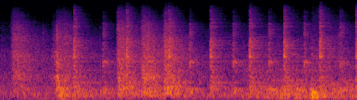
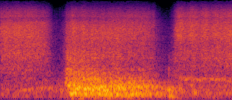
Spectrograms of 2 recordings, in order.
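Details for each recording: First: Ford Courier pickup, lights checked on the column stalk: crisp, even clicking at roughly three per second, too fast, hyperflashing because the rear indicator bulbs don't work. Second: Vintage Ford Courier pickup's windscreen wipers sweeping the glass at slow speed during a will-it-run check: a steady, even rubbing swish with no chatter or motor strain. The wipers work normally.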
